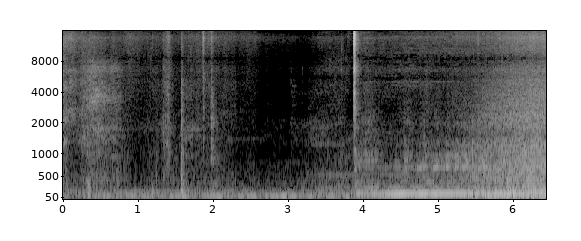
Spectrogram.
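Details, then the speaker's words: Carrier 58SSB120 gas furnace after replacing a seized double-shaft blower motor that only hummed: low hum builds as blower spins up and settles into an even drone, no stall or rubbing; normal blower running. "Did you hear it working? It was not working before. It was humming."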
